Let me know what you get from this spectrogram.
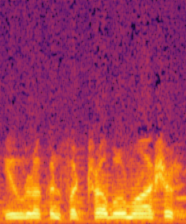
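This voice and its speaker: A man's voice: medium pitch, completely flat delivery, moderate pace, soft background music, lightly acted. An actor playing a defiant, hard-drinking American gunman in an old radio western, with a sneering, blustering manner. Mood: wary, defensive. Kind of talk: 1950s radio western acting. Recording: muffled old radio recording.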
